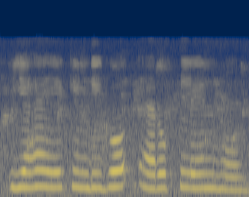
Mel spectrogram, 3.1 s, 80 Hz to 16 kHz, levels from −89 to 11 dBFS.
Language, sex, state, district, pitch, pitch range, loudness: Hindi, female, Haryana, Rohtak, 270 Hz, 260-285 Hz, -16 LUFS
